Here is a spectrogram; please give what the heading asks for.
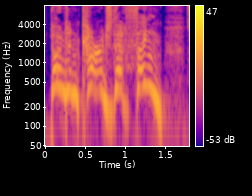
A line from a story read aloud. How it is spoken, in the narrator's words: screamed the principal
